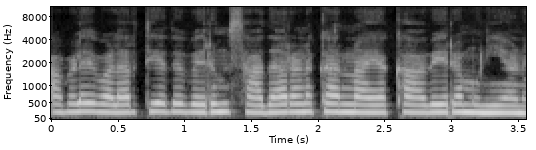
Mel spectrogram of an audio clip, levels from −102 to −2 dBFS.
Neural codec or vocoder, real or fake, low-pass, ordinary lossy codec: none; real; none; none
